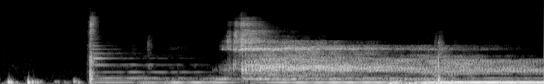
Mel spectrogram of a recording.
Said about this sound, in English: And if you put this through distortion and reverb, it sounds like amazing.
